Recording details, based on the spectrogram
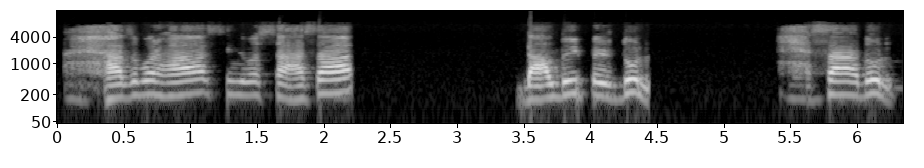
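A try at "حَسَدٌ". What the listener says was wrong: হ্যাঁ মাশাআল্লাহ, হাসাদুন।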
